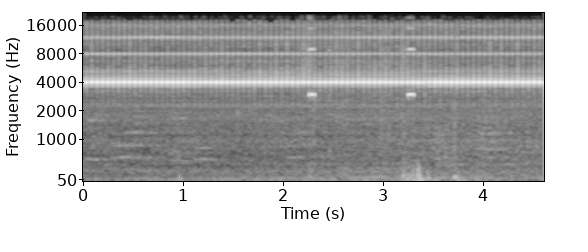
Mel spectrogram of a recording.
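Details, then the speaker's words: 2005 Toyota Prius that came in with 16 PSI vapor-only refrigerant, final AC evaporator leak test at dash vent after 20 minutes soaking, blower briefly pulsed: detector's shrill steady ticking near four per second never speeds up; no detectable leak under static conditions. "So under these static conditions, there's no detectable leak."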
